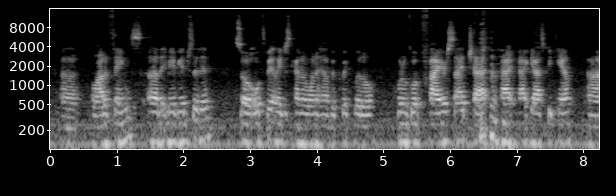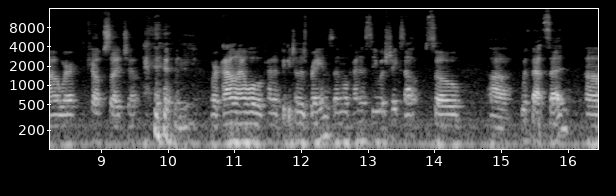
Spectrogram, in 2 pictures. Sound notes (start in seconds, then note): 9.6 chuckles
